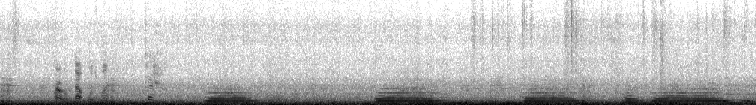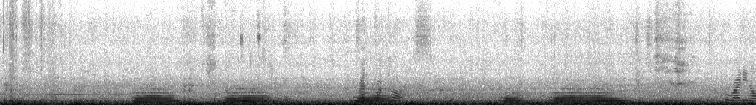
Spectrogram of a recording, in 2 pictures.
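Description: Electric passenger train's horn sounding a series of blasts, each a second or two long, heard from inside a car riding the rails, over the steady rumble of wheels on track.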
